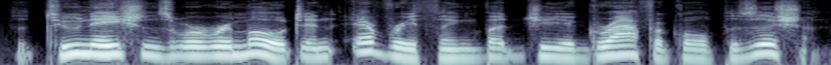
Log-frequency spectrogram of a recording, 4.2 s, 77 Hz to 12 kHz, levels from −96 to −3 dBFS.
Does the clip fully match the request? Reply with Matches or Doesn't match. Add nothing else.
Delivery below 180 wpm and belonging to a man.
Matches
